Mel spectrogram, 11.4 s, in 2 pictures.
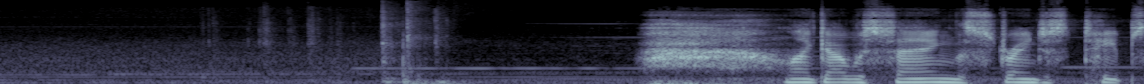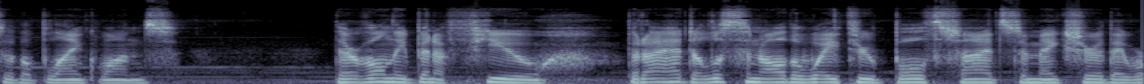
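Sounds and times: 
door being pushed shut: 0:01.0 - 0:02.4
speech: 0:04.0 - 0:06.7, 0:07.4 - 0:11.4.

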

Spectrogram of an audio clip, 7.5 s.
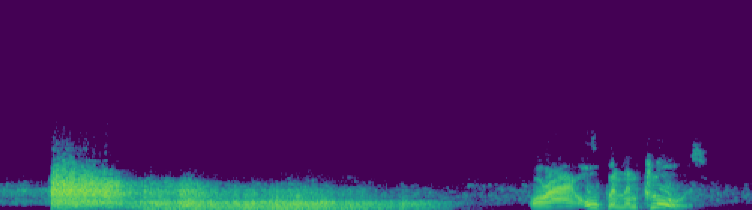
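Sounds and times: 
thunder sound effect crack and rolling rumble: 0:00.5 - 0:04.6
speech: 0:05.9 - 0:07.1.

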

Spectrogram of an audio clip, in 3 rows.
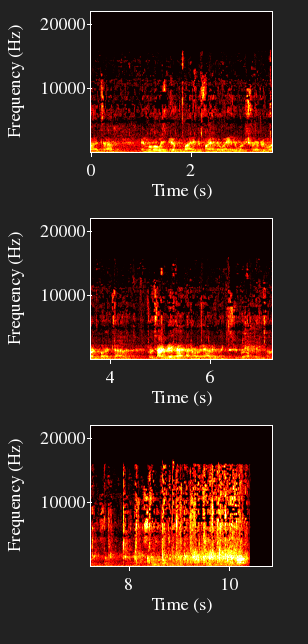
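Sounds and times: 
speech: 0:00.2 - 0:10.4
convention audience applause: 0:07.9 - 0:10.4.

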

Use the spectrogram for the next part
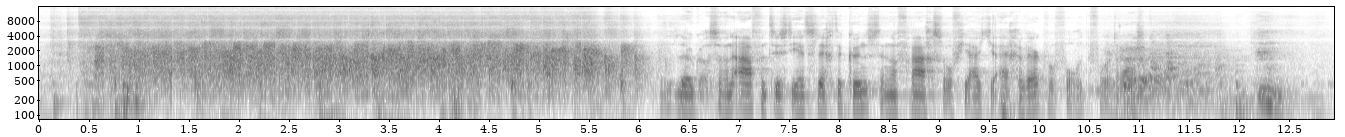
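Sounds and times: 
audience applause: 0:00.0 - 0:06.2
speech: 0:06.4 - 0:12.6
laughter: 0:10.6 - 0:12.8.

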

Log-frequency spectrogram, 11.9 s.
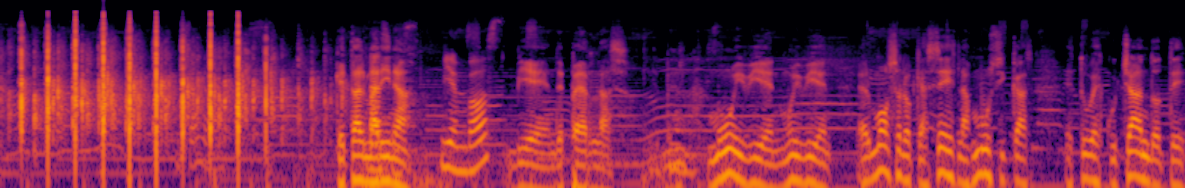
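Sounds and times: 
applause for studio guest: 0:00.0 - 0:03.7
speech: 0:03.4 - 0:11.8.

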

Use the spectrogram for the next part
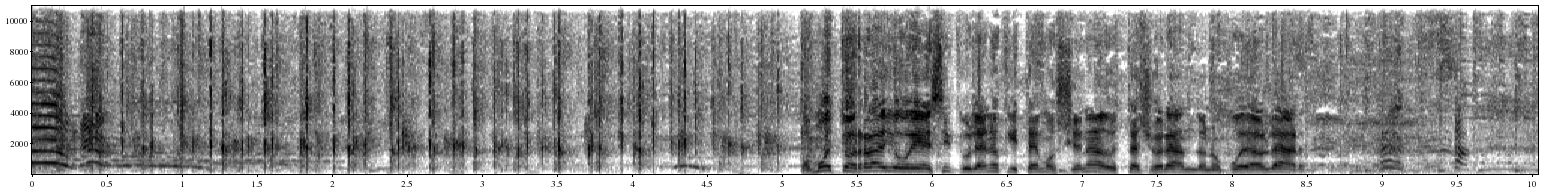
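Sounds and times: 
people clapping: 0:00.0 - 0:05.7
speech: 0:05.2 - 0:09.3
laughter: 0:08.5 - 0:10.0.

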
